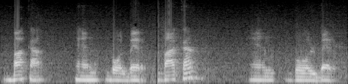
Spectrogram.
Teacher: b and v is the same thing we don't have any differentiation for that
